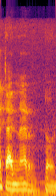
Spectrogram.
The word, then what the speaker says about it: Danardana: kalau Bacanya Danar Dono.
